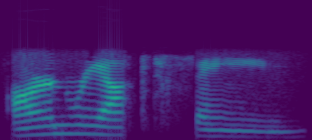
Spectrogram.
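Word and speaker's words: Ár nDraíocht Féin: a test it's a it's an Irish Gaelic so that's why it's so tricky but it's pronounced on react Fame so it's okay we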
